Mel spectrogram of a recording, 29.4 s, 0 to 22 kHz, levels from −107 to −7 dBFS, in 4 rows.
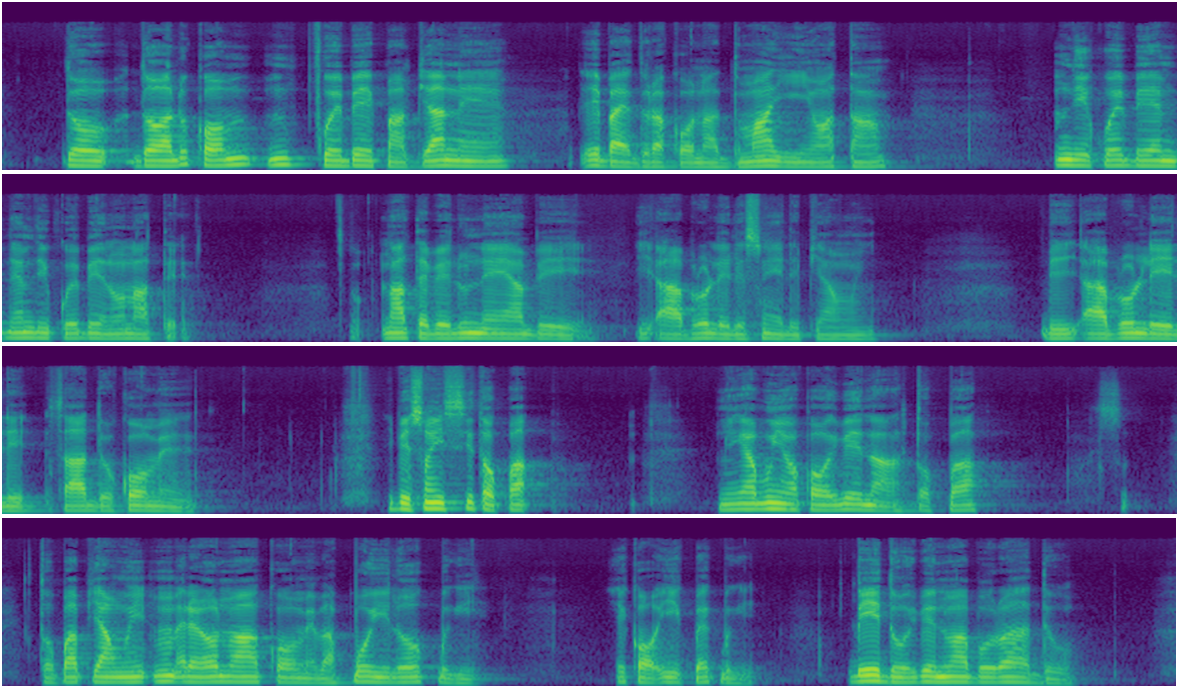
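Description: Nothing stood out as a technical problem on listening to this recording.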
